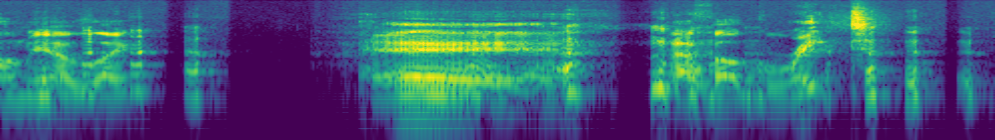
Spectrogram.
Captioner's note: laughing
